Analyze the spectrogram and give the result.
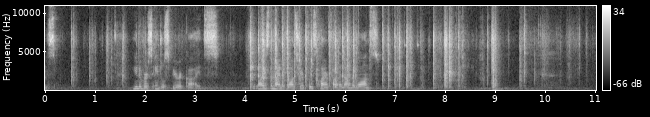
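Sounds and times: cards being shuffled: 0:00.5 - 0:01.8, 0:04.0 - 0:11.0.

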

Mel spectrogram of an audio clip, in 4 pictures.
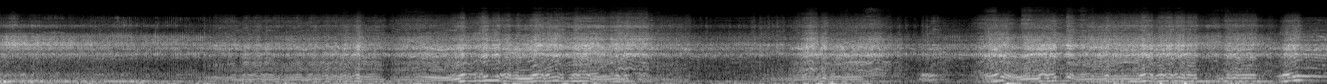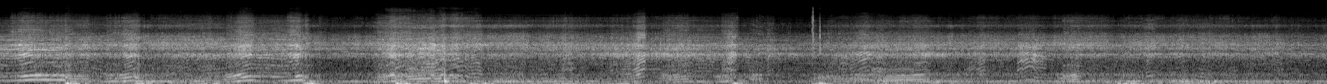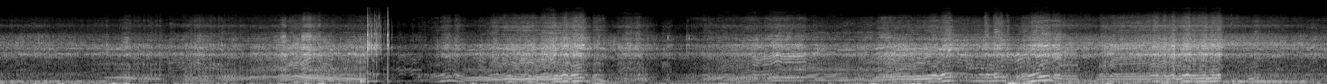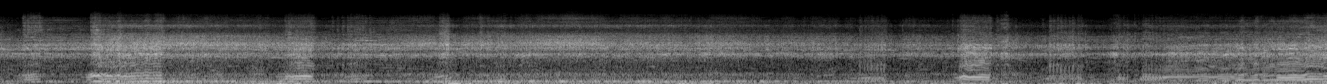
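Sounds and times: motocross bike engine revving: 0:00.0 - 0:53.0.

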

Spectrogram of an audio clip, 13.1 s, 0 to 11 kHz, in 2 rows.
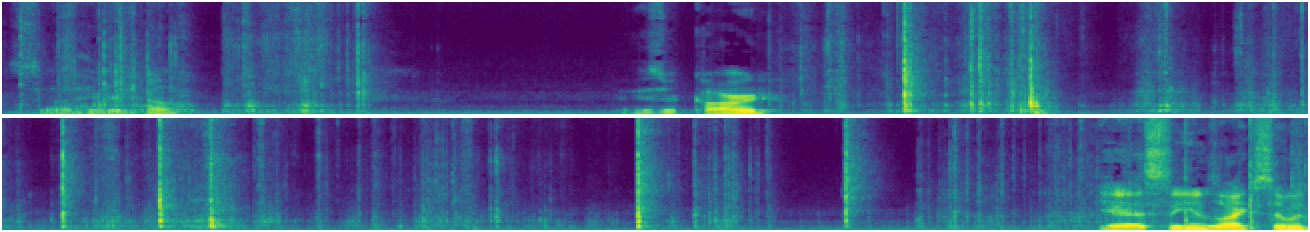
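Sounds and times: plastic packaging crinkling: 0:00.0 - 0:02.0, 0:03.8 - 0:13.0
packaging snapping: 0:03.9 - 0:13.0.

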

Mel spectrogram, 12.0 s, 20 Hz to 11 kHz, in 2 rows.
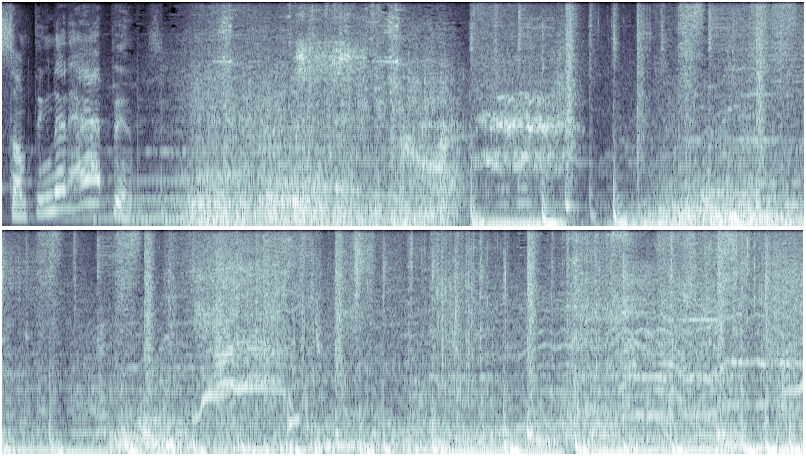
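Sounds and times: film music and sound effects: 0:00.0 - 0:12.0.

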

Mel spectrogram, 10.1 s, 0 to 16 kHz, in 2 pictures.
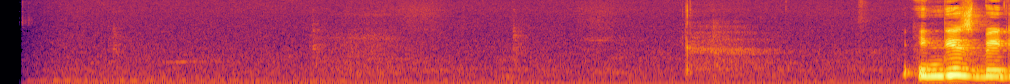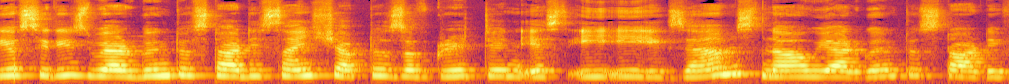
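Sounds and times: soft ticks: 0:00.1 - 0:00.8, 0:01.5 - 0:04.6.

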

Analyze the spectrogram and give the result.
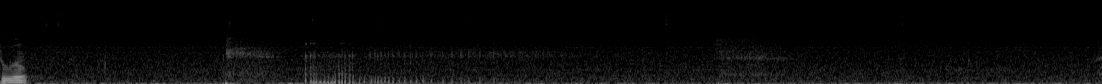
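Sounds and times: steady hiss: 0:00.0 - 0:11.0.

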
